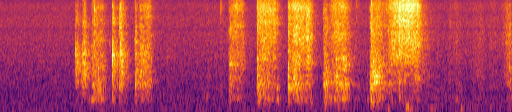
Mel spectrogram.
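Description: A cat pawing and pushing a rolled-up cardboard roll across a wooden floor: a string of short scratchy rustles and scrapes, starting about a second in and growing louder toward the end.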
